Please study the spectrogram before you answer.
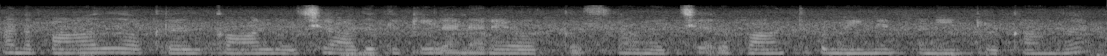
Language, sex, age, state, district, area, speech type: Tamil, female, 18-30, Tamil Nadu, Sivaganga, rural, spontaneous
